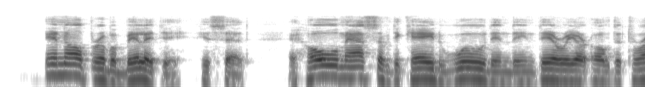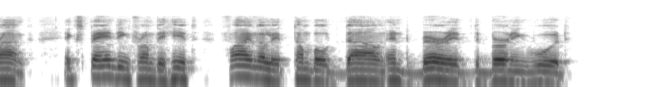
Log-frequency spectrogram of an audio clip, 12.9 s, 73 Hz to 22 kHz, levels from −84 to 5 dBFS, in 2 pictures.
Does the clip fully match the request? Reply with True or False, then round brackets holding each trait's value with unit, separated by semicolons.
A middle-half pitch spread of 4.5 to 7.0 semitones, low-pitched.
False (3.6 semitones; 120 Hz)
